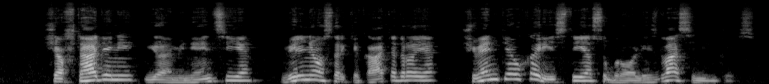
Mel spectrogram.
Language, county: Lithuanian, Kaunas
